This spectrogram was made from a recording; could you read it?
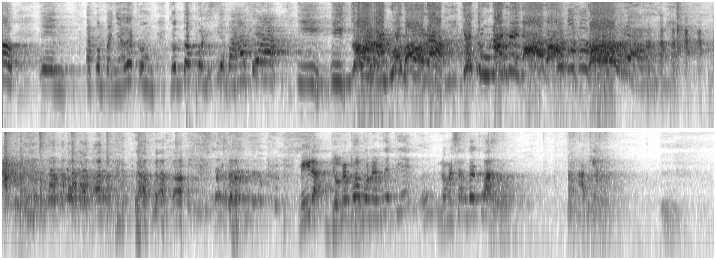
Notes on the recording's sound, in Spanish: Techo Tres es un programa grabado en vivo.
